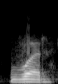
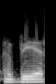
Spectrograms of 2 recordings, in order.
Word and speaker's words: were: When they वर, देखिए यहाँ पर जो ये वर्ड है WERE, वर इसका सही प्रोनाउंसिएशन होता है, लेकिन बहुत सारे लोग वेयर पढ़ देते हैं, वेयर। तो इसको वर पढ़ना है आपको, वर, WERE, वर।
